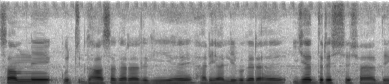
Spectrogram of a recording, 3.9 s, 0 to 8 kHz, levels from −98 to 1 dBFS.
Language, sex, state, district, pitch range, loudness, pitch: Hindi, male, Uttar Pradesh, Budaun, 130-145 Hz, -18 LUFS, 135 Hz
